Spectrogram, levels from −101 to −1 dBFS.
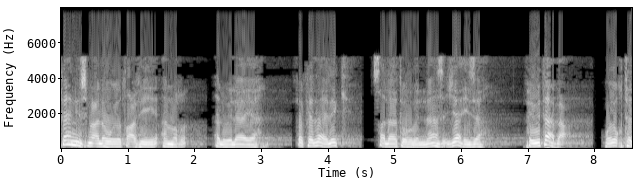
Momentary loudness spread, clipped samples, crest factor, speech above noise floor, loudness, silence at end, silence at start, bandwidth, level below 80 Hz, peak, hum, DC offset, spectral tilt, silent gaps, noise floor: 13 LU; 3%; 10 dB; 26 dB; -10 LUFS; 0 s; 0 s; 7 kHz; -42 dBFS; 0 dBFS; none; under 0.1%; -9 dB/octave; none; -34 dBFS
